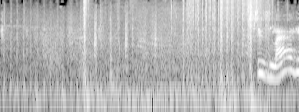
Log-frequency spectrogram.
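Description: Rapid gunfire crackles in short bursts.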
